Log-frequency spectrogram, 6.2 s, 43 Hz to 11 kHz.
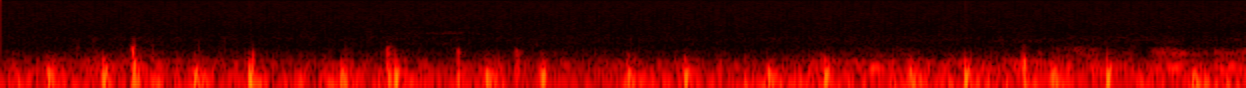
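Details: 35-year-old male standing up, heartbeat recorded at the mitral (bicuspid) valve area: normal heart sounds.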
